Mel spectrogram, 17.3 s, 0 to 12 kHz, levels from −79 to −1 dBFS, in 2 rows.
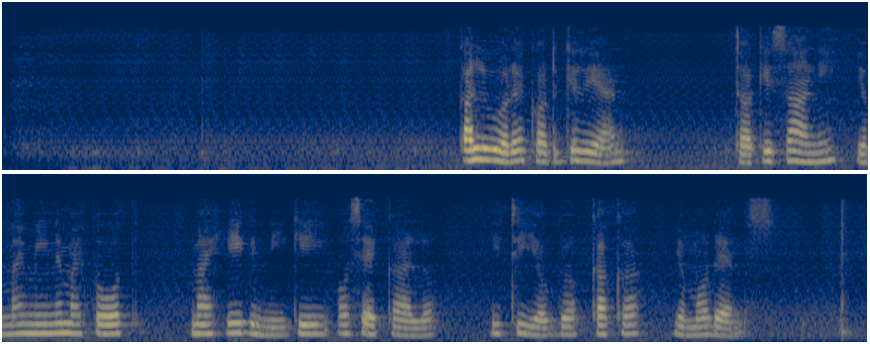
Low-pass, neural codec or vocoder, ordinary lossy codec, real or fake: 7.2 kHz; codec, 16 kHz, 0.4 kbps, LongCat-Audio-Codec; none; fake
